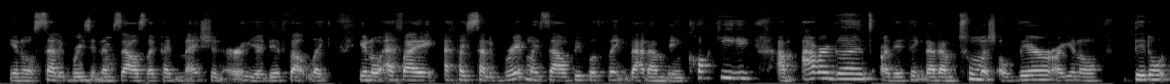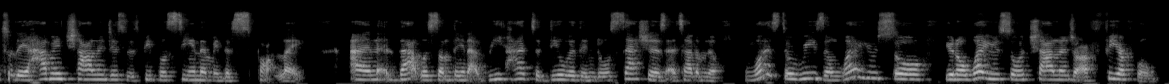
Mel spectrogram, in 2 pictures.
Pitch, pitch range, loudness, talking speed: 210 Hz, 180-245 Hz, -28 LUFS, 220 wpm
